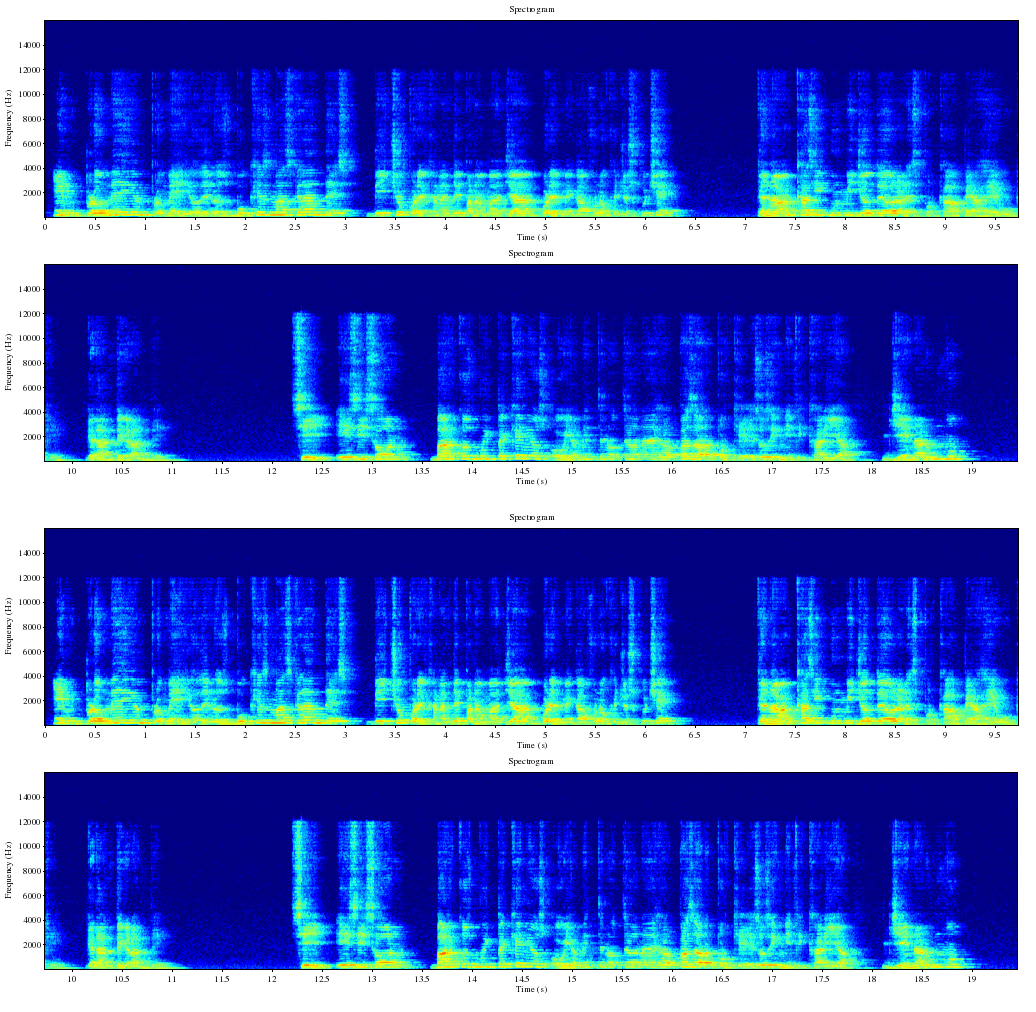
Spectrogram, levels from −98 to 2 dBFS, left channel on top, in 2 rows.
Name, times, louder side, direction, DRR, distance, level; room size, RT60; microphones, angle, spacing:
voice 1, 0.1-6.3 7.1-10.9 12.2-18.8, right 2 dB, 15° right, -1 dB, 3.1 m, -34 dB
11.5 x 9.2 x 4.9 m, 0.36 s
head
